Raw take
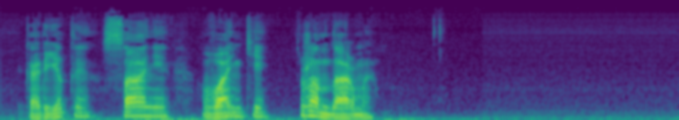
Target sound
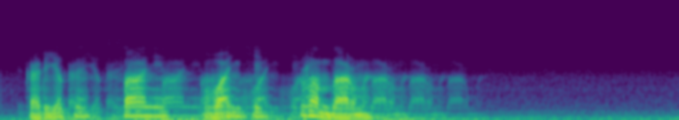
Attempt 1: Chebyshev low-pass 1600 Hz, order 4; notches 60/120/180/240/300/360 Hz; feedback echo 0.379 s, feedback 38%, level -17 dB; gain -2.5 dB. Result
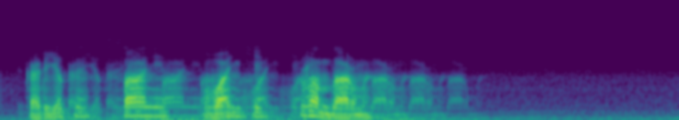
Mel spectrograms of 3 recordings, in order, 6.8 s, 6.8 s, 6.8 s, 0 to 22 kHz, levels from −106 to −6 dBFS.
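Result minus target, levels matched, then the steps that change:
250 Hz band -3.5 dB
add after Chebyshev low-pass: low shelf 330 Hz +12 dB

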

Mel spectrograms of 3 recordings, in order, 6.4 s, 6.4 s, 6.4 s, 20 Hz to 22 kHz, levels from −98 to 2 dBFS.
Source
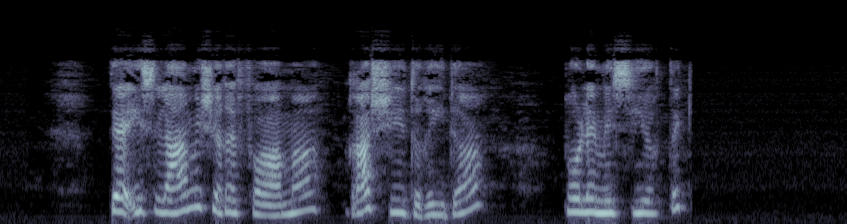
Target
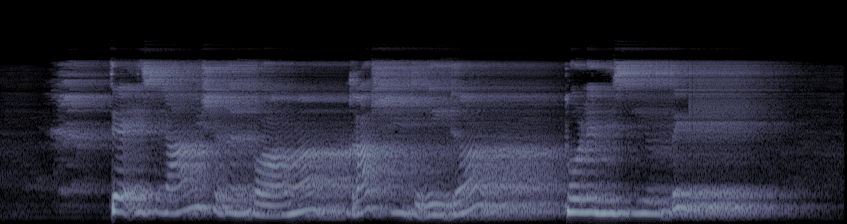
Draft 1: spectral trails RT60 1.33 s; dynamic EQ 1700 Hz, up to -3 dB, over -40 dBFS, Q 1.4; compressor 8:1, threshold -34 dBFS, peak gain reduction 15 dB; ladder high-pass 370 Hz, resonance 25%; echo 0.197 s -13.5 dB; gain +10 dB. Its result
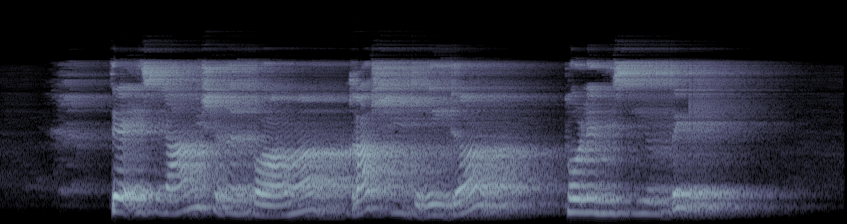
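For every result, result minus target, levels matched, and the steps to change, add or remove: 125 Hz band -19.0 dB; compressor: peak gain reduction -10.5 dB
change: ladder high-pass 170 Hz, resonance 25%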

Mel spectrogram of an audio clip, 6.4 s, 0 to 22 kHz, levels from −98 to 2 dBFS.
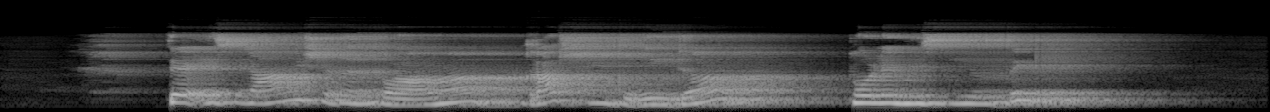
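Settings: compressor: peak gain reduction -10.5 dB
change: compressor 8:1, threshold -46 dBFS, peak gain reduction 25.5 dB

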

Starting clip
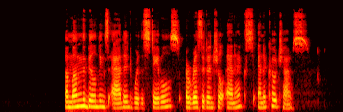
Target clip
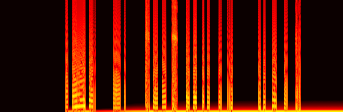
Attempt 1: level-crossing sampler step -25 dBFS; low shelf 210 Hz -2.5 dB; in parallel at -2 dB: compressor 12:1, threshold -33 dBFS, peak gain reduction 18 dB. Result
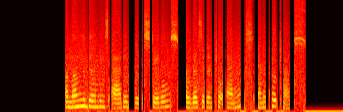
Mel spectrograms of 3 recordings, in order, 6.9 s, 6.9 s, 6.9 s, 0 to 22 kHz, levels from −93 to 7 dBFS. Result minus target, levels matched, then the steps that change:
level-crossing sampler: distortion -16 dB
change: level-crossing sampler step -14.5 dBFS

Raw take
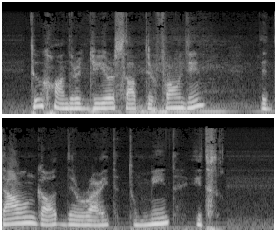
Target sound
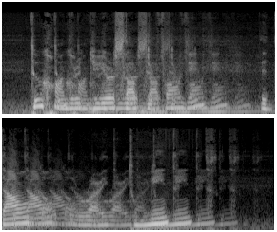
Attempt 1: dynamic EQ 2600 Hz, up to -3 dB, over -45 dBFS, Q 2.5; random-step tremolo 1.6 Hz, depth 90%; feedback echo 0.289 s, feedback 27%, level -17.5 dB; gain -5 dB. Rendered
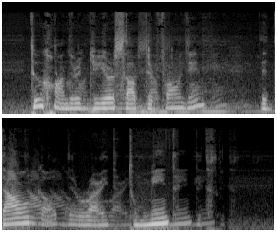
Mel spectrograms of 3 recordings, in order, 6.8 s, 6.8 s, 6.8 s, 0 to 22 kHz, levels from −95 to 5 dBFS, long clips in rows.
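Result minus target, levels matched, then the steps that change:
echo-to-direct -10.5 dB
change: feedback echo 0.289 s, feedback 27%, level -7 dB

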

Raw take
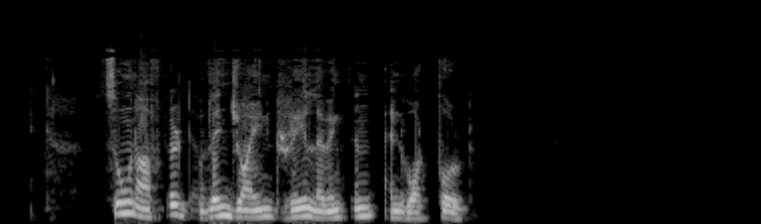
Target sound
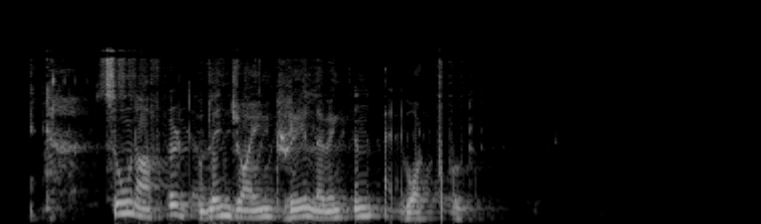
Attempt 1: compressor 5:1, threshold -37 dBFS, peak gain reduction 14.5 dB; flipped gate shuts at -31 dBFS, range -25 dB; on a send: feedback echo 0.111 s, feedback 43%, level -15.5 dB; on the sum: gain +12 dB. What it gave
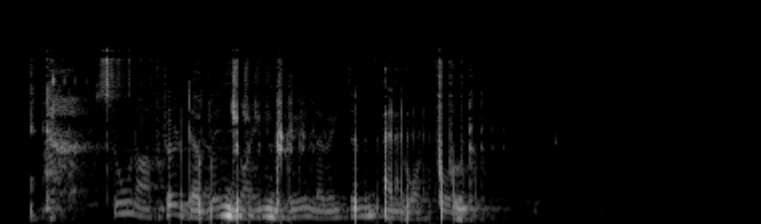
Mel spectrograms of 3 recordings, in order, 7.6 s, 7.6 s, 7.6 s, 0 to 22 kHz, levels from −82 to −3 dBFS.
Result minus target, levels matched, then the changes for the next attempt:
compressor: peak gain reduction -6.5 dB
change: compressor 5:1, threshold -45 dBFS, peak gain reduction 21 dB

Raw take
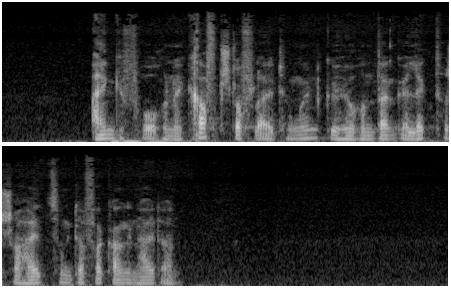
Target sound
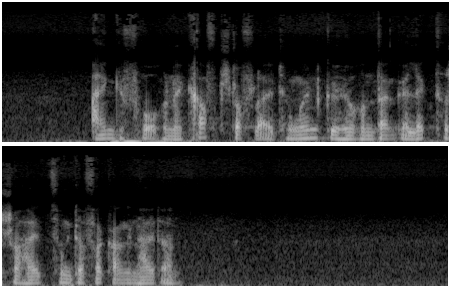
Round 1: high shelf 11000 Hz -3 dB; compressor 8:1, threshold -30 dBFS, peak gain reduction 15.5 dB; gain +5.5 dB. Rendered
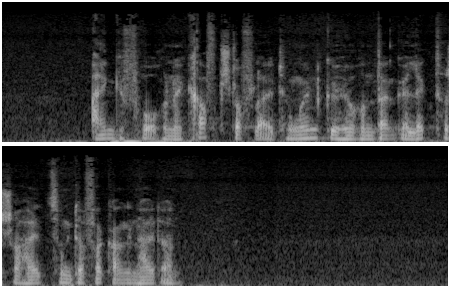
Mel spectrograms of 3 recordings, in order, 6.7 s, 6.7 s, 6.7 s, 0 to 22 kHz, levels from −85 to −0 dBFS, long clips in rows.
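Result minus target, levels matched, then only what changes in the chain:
4000 Hz band +12.0 dB
add first: Butterworth band-stop 4500 Hz, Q 0.66

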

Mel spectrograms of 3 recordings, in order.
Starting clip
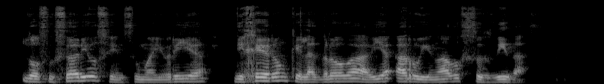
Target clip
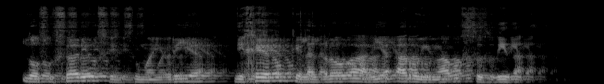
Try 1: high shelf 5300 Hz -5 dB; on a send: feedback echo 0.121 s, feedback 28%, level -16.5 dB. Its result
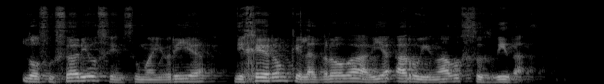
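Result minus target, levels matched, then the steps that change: echo-to-direct -9.5 dB
change: feedback echo 0.121 s, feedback 28%, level -7 dB

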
